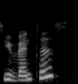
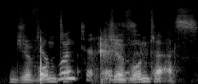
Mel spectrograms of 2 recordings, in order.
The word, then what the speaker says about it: Juventus: Can you tell everyone how you used to pronounce Juventus? Oh no. What was it? Javuntas, yes.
